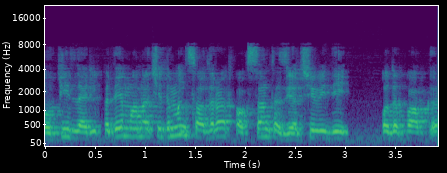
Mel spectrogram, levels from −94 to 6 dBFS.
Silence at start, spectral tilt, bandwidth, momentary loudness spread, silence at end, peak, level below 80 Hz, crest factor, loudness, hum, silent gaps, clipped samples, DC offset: 0 s; -4.5 dB/octave; 8.6 kHz; 3 LU; 0 s; -12 dBFS; -70 dBFS; 14 dB; -27 LUFS; none; none; under 0.1%; under 0.1%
